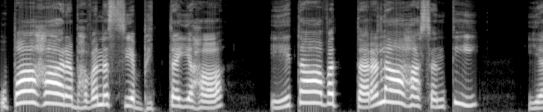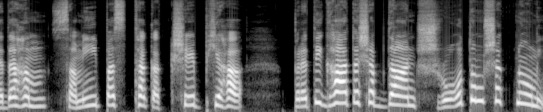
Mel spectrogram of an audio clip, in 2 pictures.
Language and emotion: Sanskrit, disgusted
